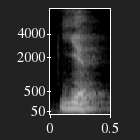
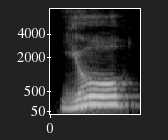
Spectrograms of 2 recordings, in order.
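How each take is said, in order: First: The vowel is reduced to a schwa. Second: The word has its full vowel.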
